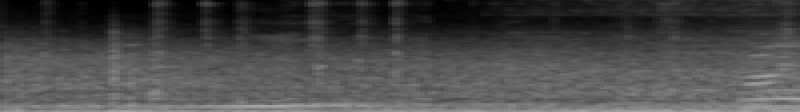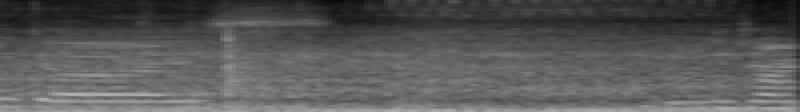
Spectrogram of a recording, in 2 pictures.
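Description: Steady low rumble of road traffic going by, with a few sharp clicks in the first second or so.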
